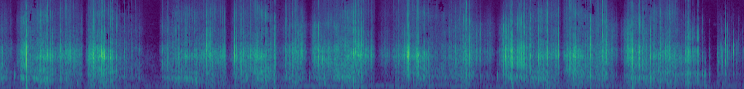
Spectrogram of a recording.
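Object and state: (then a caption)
Foam block. Long fingernails scratch and tap the surface of a solid black foam block with a triangle-shaped top corner. Dry, crinkly scratching comes in steady bursts centered in the midrange with bright edges, broken up by brief silences.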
